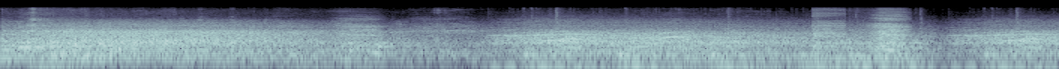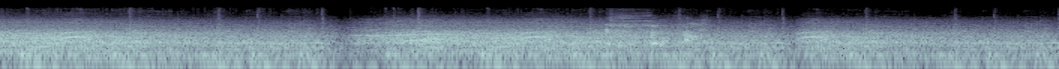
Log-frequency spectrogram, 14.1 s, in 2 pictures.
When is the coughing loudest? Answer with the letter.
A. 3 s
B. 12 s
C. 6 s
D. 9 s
C.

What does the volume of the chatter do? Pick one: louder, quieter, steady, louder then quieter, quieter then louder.
quieter.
